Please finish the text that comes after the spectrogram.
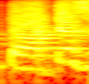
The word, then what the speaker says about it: tortoise: यस, Sir, हम tortoise को turtle हम टॉर्टस बोलेंगे उसको, उसका प्रोनाउंसिएशन होता है टॉर्टस।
